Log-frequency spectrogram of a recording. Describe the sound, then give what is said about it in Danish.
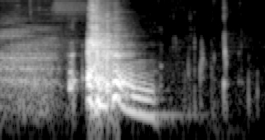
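A single harsh cough bursts out loudly after a small catch of breath, trailing off into a voiced rasp, followed by near silence with a few faint clicks. “Ej, jeg skal altså hoste igen.”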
